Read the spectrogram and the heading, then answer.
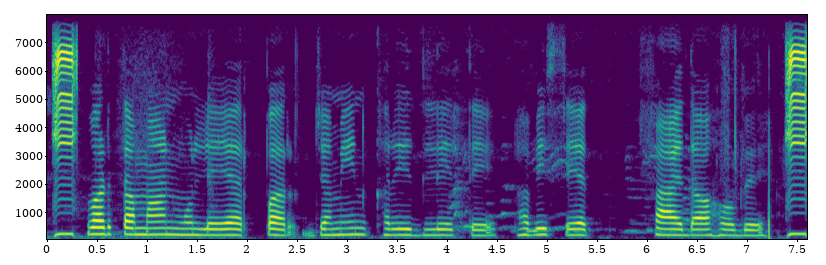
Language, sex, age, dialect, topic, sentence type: Magahi, female, 18-24, Northeastern/Surjapuri, banking, statement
